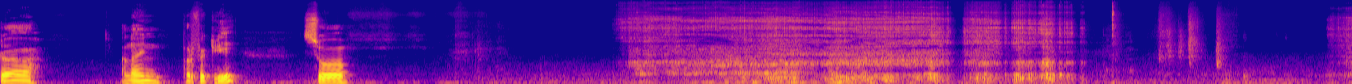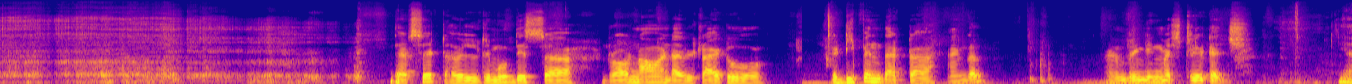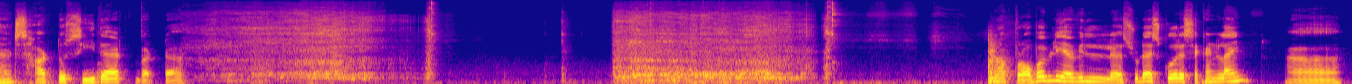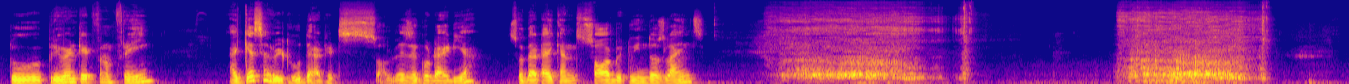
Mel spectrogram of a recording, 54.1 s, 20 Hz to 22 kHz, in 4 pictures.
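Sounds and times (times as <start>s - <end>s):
knife scraping plywood: 6.2s - 12.3s, 13.2s - 17.4s, 28.8s - 31.6s, 33.2s - 35.6s, 48.2s - 50.4s, 51.7s - 53.4s.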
